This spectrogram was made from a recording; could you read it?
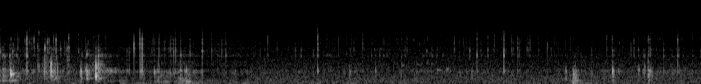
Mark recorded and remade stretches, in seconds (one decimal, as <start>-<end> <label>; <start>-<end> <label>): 0.0-0.9 recorded; 0.9-2.5 remade; 2.5-7.0 recorded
